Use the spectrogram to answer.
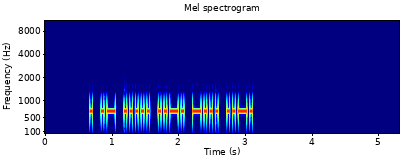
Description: Morse code, heard as a keyed tone, about 28 wpm, 700 Hz. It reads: EA5FBF
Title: DXCC-100 Call Signs - 6 Characters - 28wpm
